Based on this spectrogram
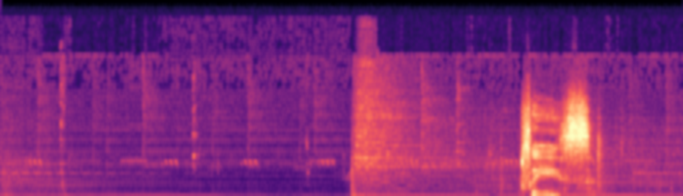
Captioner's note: insects chirping; dramatic music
